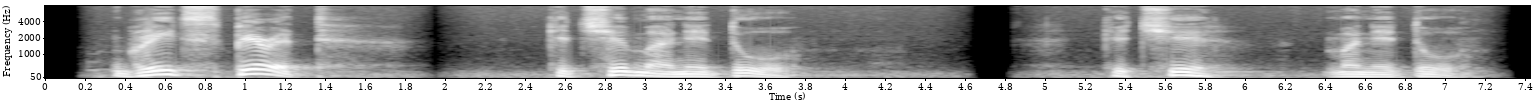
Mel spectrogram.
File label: Great Spirit Gichi Manidoo Narrated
